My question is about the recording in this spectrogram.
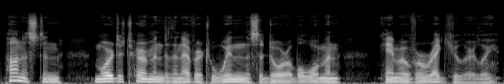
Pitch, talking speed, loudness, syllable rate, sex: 105 Hz, 155 wpm, -17 LUFS, 6.3 syllables/s, male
